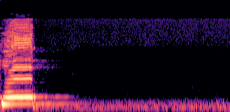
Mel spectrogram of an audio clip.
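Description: A man's voice says one drawn-out word in Hindi, held for under a second, then pauses, leaving only low background room noise.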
